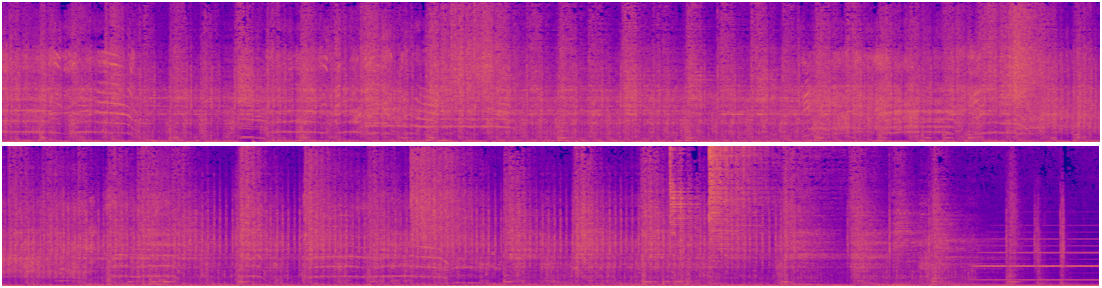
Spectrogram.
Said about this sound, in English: The screams are just so fucking intense. I really feel like the noise rock thing, or the noise element is really bled into that car made of glass sound.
